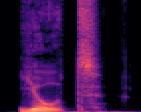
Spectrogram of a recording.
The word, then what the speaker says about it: yacht: Yacht, prononcé yacht.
